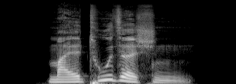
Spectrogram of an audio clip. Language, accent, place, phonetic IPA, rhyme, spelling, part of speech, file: German, Germany, Berlin, [malˈtuːzɪʃn̩], -uːzɪʃn̩, malthusischen, adjective, De-malthusischen.ogg
- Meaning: inflection of malthusisch: 1. strong genitive masculine/neuter singular 2. weak/mixed genitive/dative all-gender singular 3. strong/weak/mixed accusative masculine singular 4. strong dative plural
